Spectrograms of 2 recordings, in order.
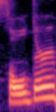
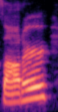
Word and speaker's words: solder: And the narrator said solder as solder because it's spelled with an L, but it's solder.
